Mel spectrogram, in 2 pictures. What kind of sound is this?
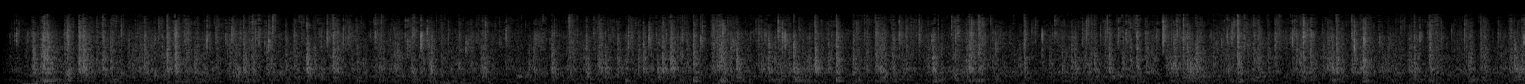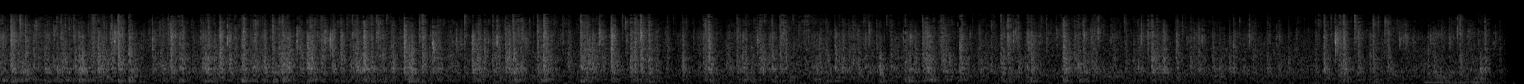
Rain on the roof
I recorded this sound with a zoom H6 put under a house roof
rain, roof, weather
